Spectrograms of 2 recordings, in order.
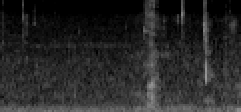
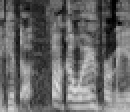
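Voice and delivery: high-pitched yell, a little restrained; reenacted scream; 8 semitones higher than usual. Re-enacting his scream at the man in a parking lot, screaming. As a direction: replay a yell to drive someone off. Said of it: "And I scream it. I gotta do it".

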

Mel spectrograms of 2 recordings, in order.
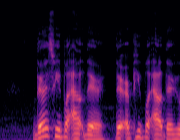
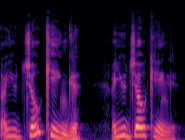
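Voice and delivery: higher, louder indignant question; outraged disbelief; 5 semitones higher, 4 dB louder than usual. Real, not acted. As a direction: demand it of her, incensed.

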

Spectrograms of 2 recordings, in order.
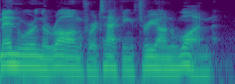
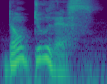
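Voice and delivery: cried out; 7 semitones higher, slower than usual. A narrator's reading. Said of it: "I cried".

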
